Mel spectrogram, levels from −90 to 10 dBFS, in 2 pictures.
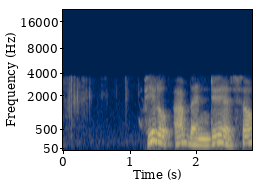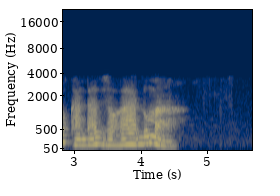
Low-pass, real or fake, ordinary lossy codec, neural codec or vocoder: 3.6 kHz; real; Opus, 24 kbps; none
